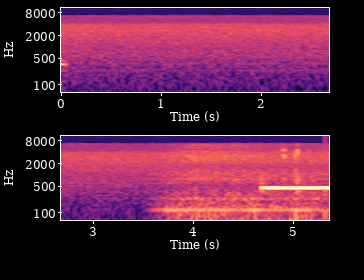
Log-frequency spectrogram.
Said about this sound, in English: It is ringing. One ringy dingy. One ringy dingy.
